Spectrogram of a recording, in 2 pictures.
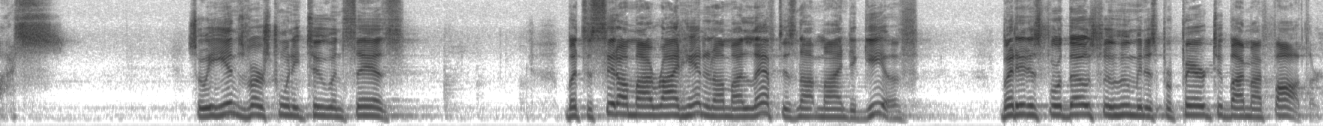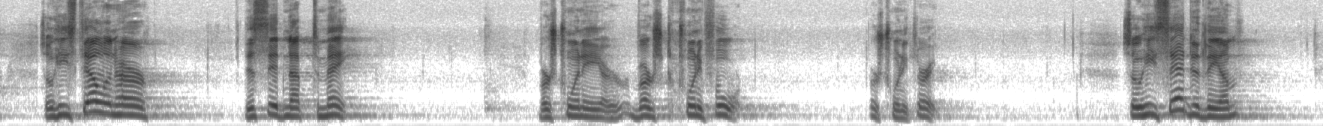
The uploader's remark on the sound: Recorded live during our Sunday morning service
